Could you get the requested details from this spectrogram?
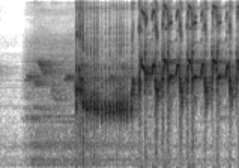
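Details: Loud sooty-headed bulbul song, played to draw replies from other bulbuls: a harsh rising burst gives way to a rapid, even string of ringing chirps repeated several times a second.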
